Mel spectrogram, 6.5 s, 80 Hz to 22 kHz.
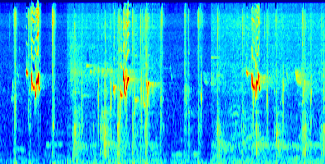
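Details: Lesser green leafbird song, recorded January 2023: three short, bright, twisting whistled notes spaced about two seconds apart, with a faint whistled trill between them over a background of clicking and crackling.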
